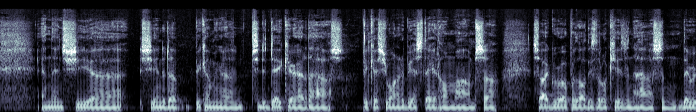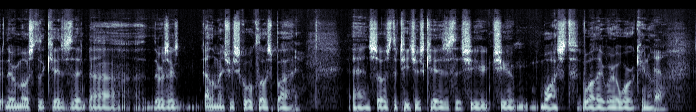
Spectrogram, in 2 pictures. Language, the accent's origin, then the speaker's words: English; Anaheim, California, United States; also born or lived in Los Angeles; Anaheim, California. Yeah, very close to here.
